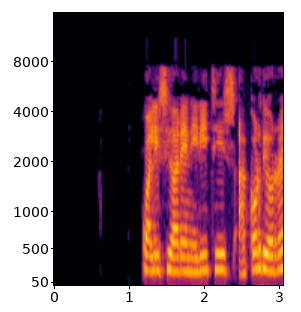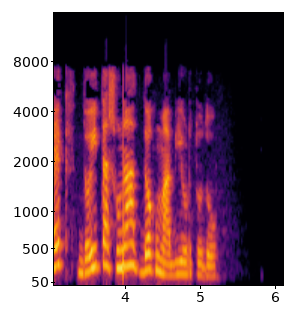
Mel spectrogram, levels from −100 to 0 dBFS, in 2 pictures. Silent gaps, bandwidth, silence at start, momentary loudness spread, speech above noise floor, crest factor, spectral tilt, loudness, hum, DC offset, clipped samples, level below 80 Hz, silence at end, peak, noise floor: none; 7.8 kHz; 1.2 s; 10 LU; 63 dB; 16 dB; -4.5 dB/octave; -15 LUFS; none; under 0.1%; under 0.1%; -62 dBFS; 0.9 s; 0 dBFS; -78 dBFS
